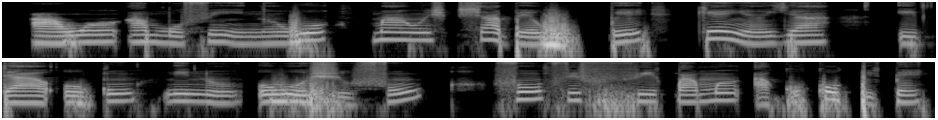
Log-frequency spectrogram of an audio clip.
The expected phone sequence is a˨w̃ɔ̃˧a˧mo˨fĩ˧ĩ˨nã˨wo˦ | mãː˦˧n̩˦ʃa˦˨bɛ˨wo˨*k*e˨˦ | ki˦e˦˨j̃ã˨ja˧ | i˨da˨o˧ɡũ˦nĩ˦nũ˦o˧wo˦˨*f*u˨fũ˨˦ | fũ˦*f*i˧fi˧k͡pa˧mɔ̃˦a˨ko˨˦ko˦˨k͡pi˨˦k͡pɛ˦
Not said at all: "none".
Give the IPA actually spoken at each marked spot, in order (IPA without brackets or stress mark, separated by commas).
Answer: k͡p, ʃ, f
